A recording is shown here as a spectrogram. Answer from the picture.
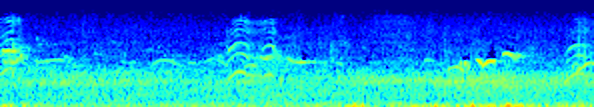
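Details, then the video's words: Northern lapwings calling in the Cheshire countryside at Lower Withington, England: faint, scattered slurred wheezy notes that rise and fall, heard over a steady low rumble of wind and background noise. "Lapwings calling in the Cheshire countryside"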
